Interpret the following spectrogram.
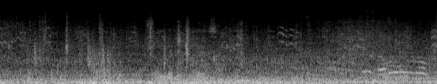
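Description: Steady low hum of a sportfishing boat's engine, with wind on the microphone and a few sharp clicks in the first couple of seconds.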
